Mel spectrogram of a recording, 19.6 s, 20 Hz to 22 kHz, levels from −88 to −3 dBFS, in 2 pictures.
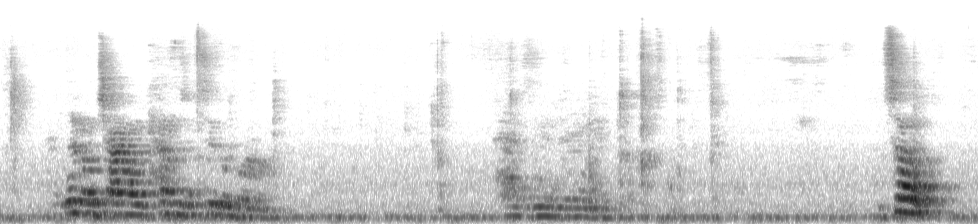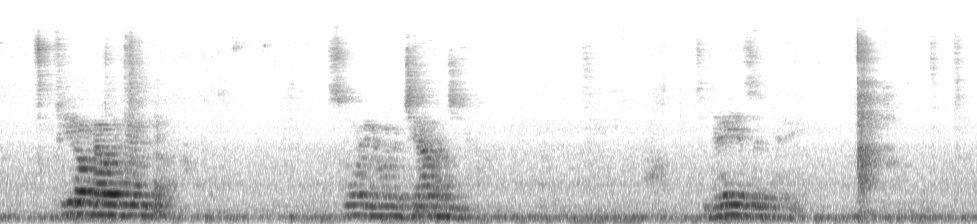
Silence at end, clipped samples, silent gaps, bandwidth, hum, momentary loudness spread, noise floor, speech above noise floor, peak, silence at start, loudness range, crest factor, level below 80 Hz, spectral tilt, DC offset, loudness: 0 s; under 0.1%; none; 14 kHz; none; 24 LU; -49 dBFS; 24 dB; -6 dBFS; 0 s; 13 LU; 22 dB; -60 dBFS; -7 dB/octave; under 0.1%; -26 LUFS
